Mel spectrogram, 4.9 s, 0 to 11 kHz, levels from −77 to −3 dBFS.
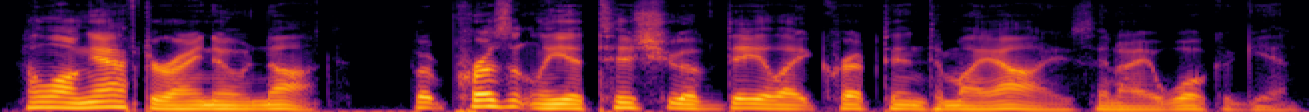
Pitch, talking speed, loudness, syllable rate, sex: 115 Hz, 245 wpm, -18 LUFS, 6.6 syllables/s, male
